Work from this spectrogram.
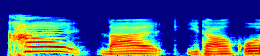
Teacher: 니은이 앞에 유음, 리을을 만나서 리을로 교체되는 유음화 현상이 일어나고 있는 것을 확인할 수가 있었습니다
